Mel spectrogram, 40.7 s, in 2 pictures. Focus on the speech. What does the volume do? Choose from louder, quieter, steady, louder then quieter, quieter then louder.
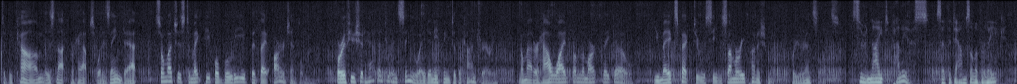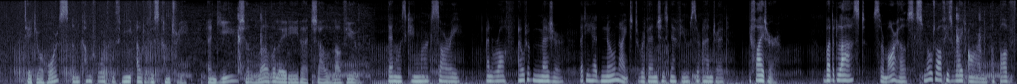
steady.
